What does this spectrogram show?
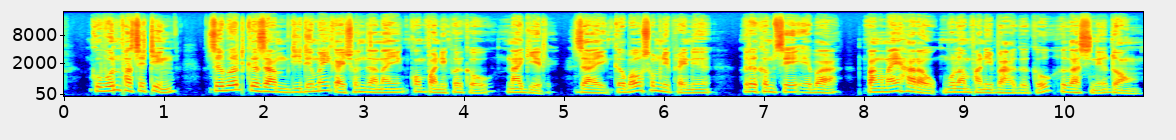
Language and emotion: Bodo, neutral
